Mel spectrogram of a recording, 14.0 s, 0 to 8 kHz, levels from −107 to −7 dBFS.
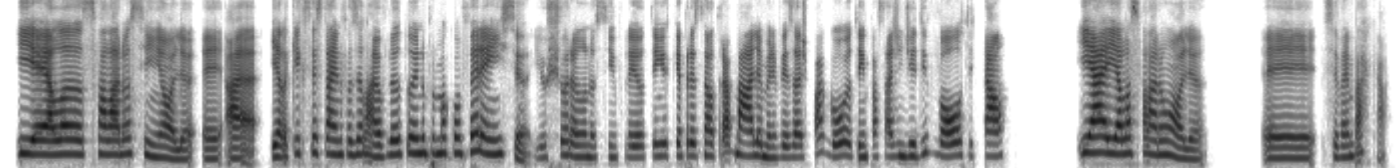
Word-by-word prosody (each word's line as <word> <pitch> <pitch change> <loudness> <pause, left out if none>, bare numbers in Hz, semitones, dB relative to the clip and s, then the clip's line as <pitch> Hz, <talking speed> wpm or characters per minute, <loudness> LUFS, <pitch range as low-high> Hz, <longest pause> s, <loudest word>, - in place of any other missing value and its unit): E 265 -1 +4
elas 255 0 +5
falaram 255 0 +2
assim: 245 -6 -3
"Olha, 170 -3 -1
e 175 0 -2
a" 185 - +4 0.2
E 210 - +2
ela: 205 - +3
"Que 270 - -6
que - - -17
vocês 285 - -3
está 265 -1 +2
indo 250 - 0
fazer 250 +1 -2
lá?" 210 - +1
Eu 210 - +2
falei: 250 +4 -1
"Eu - - +2
estou 275 +2 -1
indo 270 0 +1
para 270 - -8
uma 275 +1 +1
conferência." 270 -5 0
E 190 - -19
eu 195 - -10
chorando, 210 -4 -4
assim, 200 +1 -12
eu 200 - -11
falei: 200 0 -4
"Eu 200 - -6
tenho 220 +1 -5
que - - -3
apressar 225 +1 -3
o - - -3
trabalho. 230 -2 +1
Minha 195 - -1
universidade 200 +1 -4
pagou, 235 -5 -2
eu 225 - -3
tenho 205 -1 -4
passagem 210 +1 -6
de 220 +1 -2
ida 255 - -8
e - - -8
volta 230 -2 0
e - - -32
tal." 220 +1 +2 0.7
E 285 - +1
aí 280 -1 +7
elas 270 +1 +3
falaram: 250 -1 -1
"Olha, 180 -6 -1 0.6
eh, 185 0 -1
você 205 - -9
vai 200 0 -3
embarcar." 215 - -7
225 Hz, 245 wpm, -25 LUFS, 205-255 Hz, 0.7 s, aí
